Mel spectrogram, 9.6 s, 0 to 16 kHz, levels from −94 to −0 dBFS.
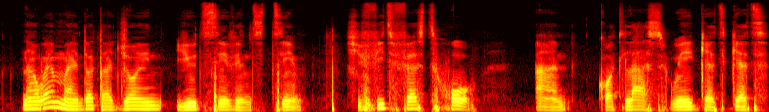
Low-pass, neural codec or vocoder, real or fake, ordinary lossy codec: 14.4 kHz; vocoder, 44.1 kHz, 128 mel bands, Pupu-Vocoder; fake; AAC, 64 kbps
